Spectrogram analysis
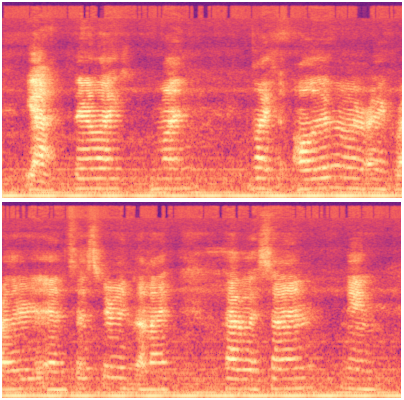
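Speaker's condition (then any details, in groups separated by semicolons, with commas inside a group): Dystonia; 18p deletion, left arm affected, head moves side to side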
